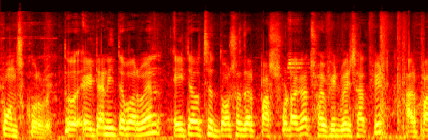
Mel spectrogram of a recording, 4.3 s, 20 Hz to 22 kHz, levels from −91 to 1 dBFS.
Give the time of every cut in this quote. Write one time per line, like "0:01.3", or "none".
none

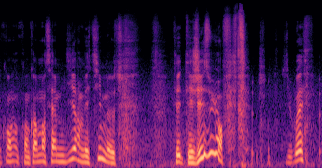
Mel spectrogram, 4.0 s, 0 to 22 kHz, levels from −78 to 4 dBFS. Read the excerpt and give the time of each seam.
none

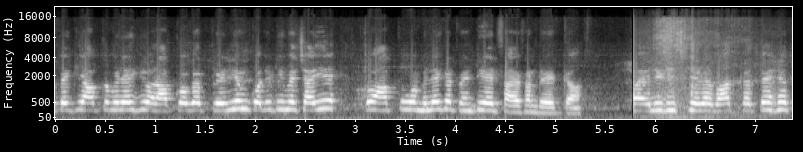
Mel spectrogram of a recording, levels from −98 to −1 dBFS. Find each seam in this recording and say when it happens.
0:05.8

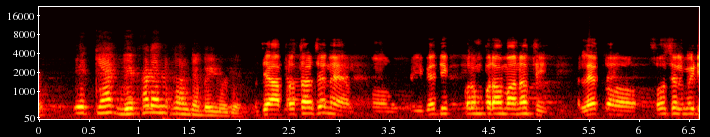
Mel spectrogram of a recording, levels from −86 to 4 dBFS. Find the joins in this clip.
0:02.1

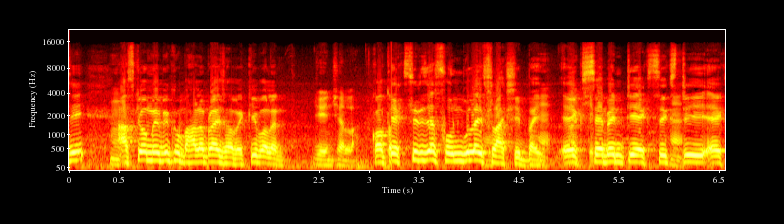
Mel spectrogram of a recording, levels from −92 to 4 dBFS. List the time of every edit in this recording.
0:03.2

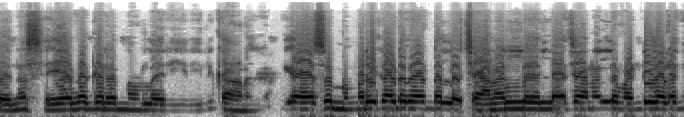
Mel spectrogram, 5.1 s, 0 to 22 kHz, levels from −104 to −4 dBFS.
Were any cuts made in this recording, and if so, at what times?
0:02.1

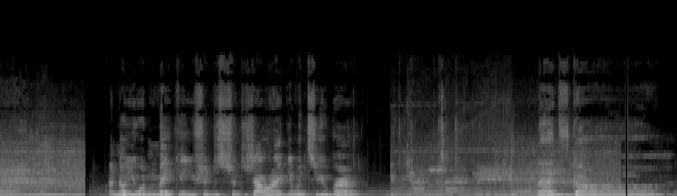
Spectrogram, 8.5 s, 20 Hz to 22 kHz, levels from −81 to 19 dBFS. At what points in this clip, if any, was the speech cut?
0:04.7

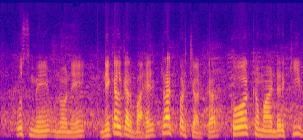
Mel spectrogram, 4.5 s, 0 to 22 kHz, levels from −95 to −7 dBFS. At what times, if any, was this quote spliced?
0:01.4
0:03.3

